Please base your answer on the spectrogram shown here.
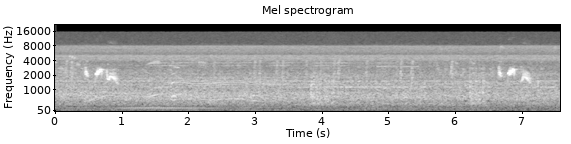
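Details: At Rajarhat, Kolkata, a red avadavat gives two short bursts of thin, high chirping notes about six seconds apart, over a steady hiss of insects.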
